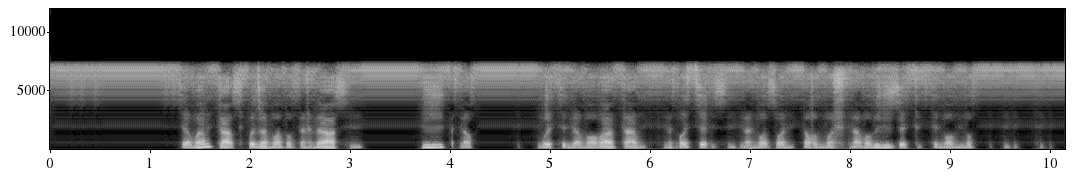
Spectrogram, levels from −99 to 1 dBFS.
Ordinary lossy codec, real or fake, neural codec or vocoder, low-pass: none; fake; codec, 16 kHz, 0.5 kbps, FreqCodec, larger model; 7.2 kHz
